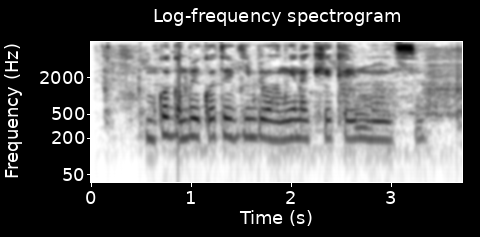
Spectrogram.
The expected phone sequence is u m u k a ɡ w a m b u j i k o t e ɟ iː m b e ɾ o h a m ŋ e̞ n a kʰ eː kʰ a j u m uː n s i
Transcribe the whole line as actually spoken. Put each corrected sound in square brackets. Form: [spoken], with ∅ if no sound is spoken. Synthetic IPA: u m u k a ɡ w a m b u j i k o t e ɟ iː m b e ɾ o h a m ŋ e̞ n a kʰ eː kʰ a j u m uː n s i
